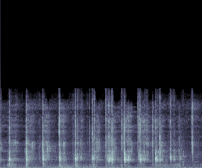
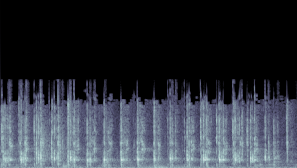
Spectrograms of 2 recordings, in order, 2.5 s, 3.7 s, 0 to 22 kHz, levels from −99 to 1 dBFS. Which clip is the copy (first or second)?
first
